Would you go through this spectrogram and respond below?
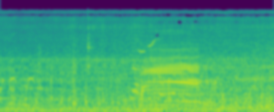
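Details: A cow out in a village field moos to call the herd home to the barn. A sustained lowing call of about a second sounds midway, with a brief upward bird whistle and a continuous low machine-like rumble.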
